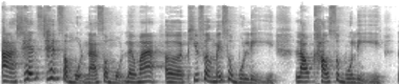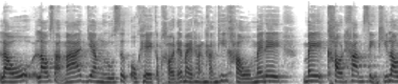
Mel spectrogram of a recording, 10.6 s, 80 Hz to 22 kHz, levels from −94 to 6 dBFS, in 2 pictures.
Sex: female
